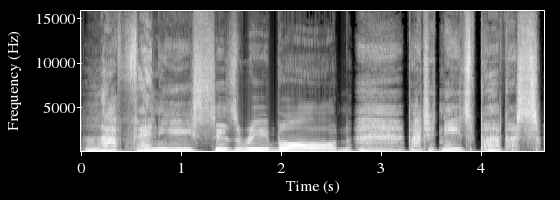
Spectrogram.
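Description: A man's voice: on the high side, expressive, takes it slowly, dry recording, clean studio sound, voice pushed up. A man voicing a grandiose, decadent male demigod lord in an audiobook, declaiming like a heroic stage actor. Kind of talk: audiobook character voice.

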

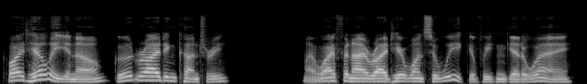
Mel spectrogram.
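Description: Entranced male psychiatrist, dreamy and distant, drifting slowly, put on by a gravelly-voiced male narrator in a dry, close read. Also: fairly high pitch, dry recording. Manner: dreamy, distant, slow and trailing off. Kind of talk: audiobook narration.

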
